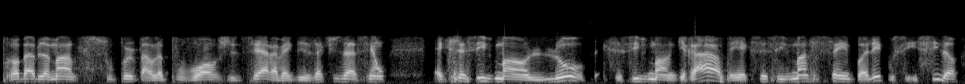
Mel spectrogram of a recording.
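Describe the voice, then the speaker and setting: A man's voice: medium pitch, moderate pace, no room sound. A man with a Québécois accent giving emphatic, opinionated radio commentary with wry asides. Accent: Québécois French. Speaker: political and legal commentator. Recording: tinny dry phone line.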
